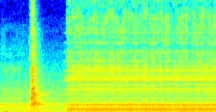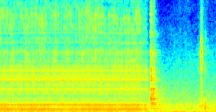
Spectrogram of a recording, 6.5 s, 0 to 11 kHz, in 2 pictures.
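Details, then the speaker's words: Hand-held CO2 laser firing in pulsed mode at 100 pulses per second, 50 W average power, to superficially zip-strip vaporize apple skin: a steady buzzing electronic tone for about four and a half seconds. "okay you can see that both of those give us a very clean and a very superficial vaporization i didn't even get all the way through the skin of the apple in some of these places"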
